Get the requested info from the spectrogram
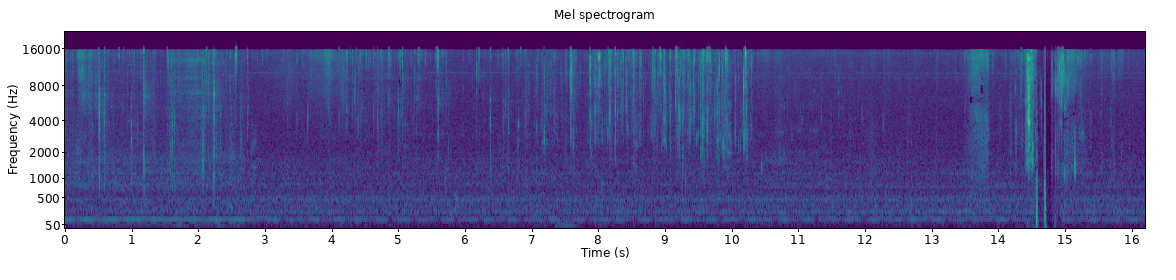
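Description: Merle Pomeranian gnawing a hard chew treat: many small crisp crunches and clicks, thinning out after about ten seconds. Near the end comes one sharp knock, the loudest sound.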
